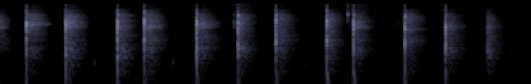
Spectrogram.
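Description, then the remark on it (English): A dozen or so sharp hand claps in a deliberate rhythmic pattern to demonstrate rhythm in music, some falling in quick pairs, each crisp and dry with silence between them and no talking. “Just me clapping once. That's not music.”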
